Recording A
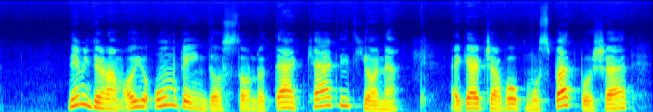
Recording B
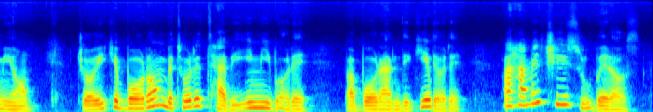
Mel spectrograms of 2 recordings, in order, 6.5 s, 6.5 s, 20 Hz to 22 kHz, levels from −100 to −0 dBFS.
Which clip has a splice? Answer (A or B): B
